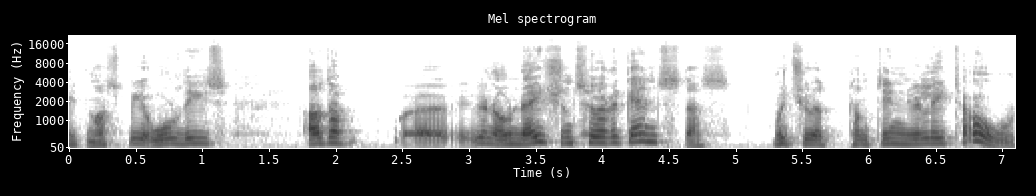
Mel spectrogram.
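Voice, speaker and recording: A woman at a medium pitch talks at a fairly slow pace with lively intonation and vocal fry, on a very clean recording with a silent background. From Austria. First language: German. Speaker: war survivor. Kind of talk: interview answer. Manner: reflective, hesitant.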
